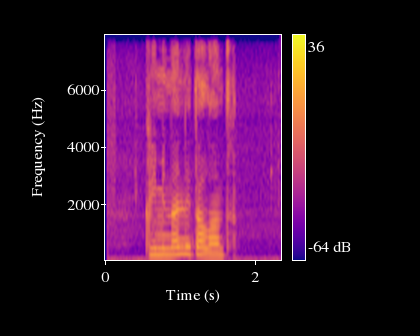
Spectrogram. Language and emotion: Russian, neutral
